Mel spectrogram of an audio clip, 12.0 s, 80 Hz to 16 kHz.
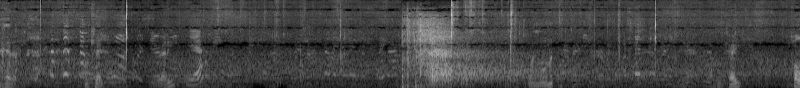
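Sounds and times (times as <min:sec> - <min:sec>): shotgun shot: 0:06.0 - 0:07.9.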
